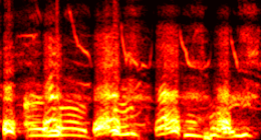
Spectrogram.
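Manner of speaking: high, loud, excited outburst.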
